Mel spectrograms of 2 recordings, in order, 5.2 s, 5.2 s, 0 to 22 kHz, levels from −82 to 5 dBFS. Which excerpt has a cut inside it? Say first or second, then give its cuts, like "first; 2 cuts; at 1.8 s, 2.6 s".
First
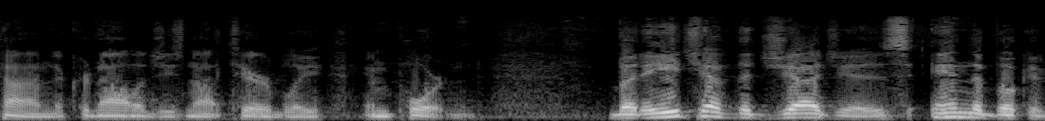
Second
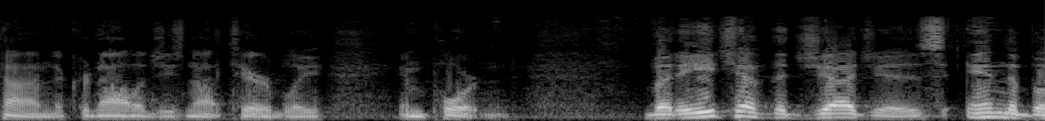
first; 1 cut; at 1.7 s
